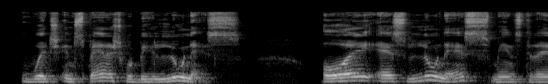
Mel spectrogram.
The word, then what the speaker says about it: lunes: Two syllables. Lunes. Lunes. Like saying the word Lou for someone named Lou, and then nes, which is almost like saying the word nest without the S.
